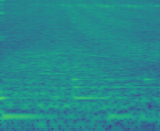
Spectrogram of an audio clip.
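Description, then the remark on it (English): A helicopter, one of several following an object hurtling through the air, drones steadily overhead, its engine hum and rotor noise forming a continuous, fairly loud rumble with low humming tones throughout; no voices are present. “There are helicopters following this.”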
